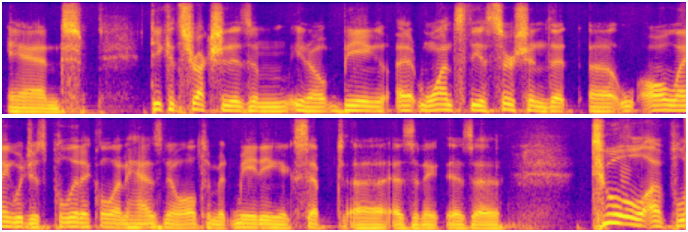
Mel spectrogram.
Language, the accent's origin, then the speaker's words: English; Seattle, Washington, United States; And I'm from Seattle, which is the least church city and the least church state in the nation.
